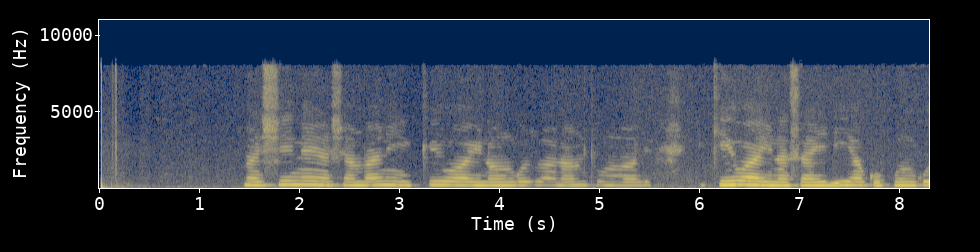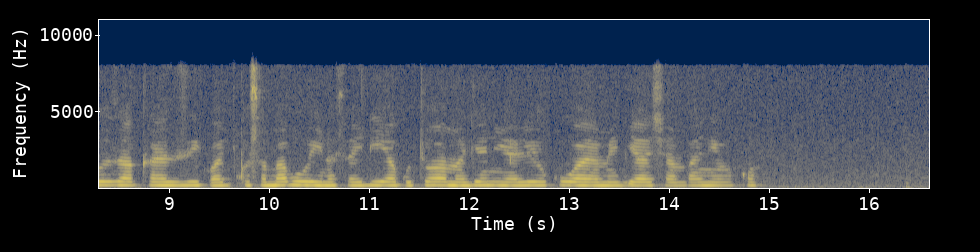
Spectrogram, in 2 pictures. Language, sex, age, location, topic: Swahili, female, 18-24, Dar es Salaam, agriculture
